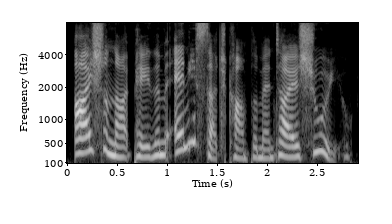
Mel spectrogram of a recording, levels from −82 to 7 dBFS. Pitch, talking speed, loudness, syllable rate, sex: 255 Hz, 225 wpm, -19 LUFS, 6.2 syllables/s, female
